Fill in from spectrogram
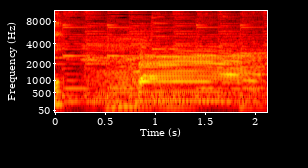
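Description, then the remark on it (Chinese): A dairy cow being sent to pasture to graze lets out one long, drawn-out moo, low and steady with a slight rise in pitch, filling about two seconds with no one talking over it. “哦，对了，还要让奶牛去牧场吃草。”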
